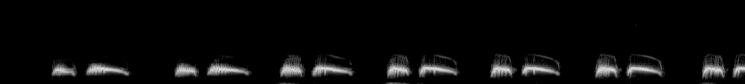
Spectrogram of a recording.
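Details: Spotted dove cooing, played to stimulate decoy birds and lure wild doves: paired phrases of a short low coo followed by a longer, falling coo, repeated roughly once a second, clean with no other sounds.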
